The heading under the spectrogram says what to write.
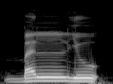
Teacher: Ujung lidah bertemu dengan gusi gigi dari atas, bal itu lam, bal, ya, jangan sampai bala, bala, tapi bal yu ditahan, jangan sampai berbunyi pantulan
